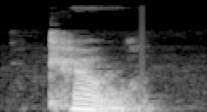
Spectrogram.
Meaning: 1. The caul (membrane) 2. That which covers or envelops, like a caul; a net; a fold; a film 3. The cocoon or chrysalis of an insect 4. A kiln 5. Alternative spelling of kale (“broth”)
- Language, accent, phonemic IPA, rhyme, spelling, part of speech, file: English, Southern England, /kɛl/, -ɛl, kell, noun, LL-Q1860 (eng)-kell.wav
